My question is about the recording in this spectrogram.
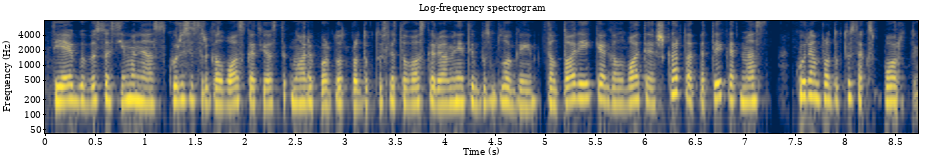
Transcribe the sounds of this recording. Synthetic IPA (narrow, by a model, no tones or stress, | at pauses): t̪ɐɪjɛɪɡʊʋʲɪsoːsiːmoːnʲeːskʊɾʲsʲɪsɪɾɡɐlˠʋoːskɐt̪joːst̪ʲɪknoːɾʲɪpoɾd̪uɔt̪̚pɾoːd̪ʊkt̪ʊslʲiɛt̪ʊʋoːskɐɾʲuɔmʲɛnʲɛɪt̪ɐɪbʊs̬blˠoːɡɐɪd̪ʲeːlˠt̪oːɾʲɛɪkʲɛɡɐlˠʋoːt̪ʲɪɪʃkɐɾt̪oːɑːpʲiɛt̪ɐɪkɐt̪mʲɛs | kuːɾʲempɾoːd̪ʊk̚t̪ʊsɛkspoːɾt̪ʊɪ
